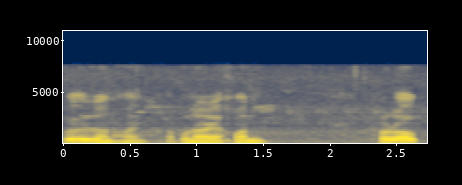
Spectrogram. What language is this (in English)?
Assamese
